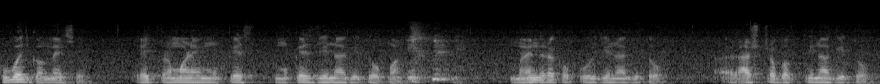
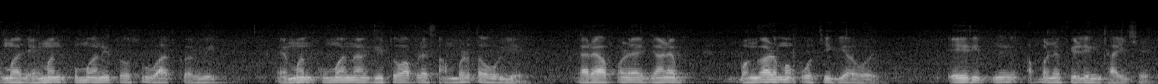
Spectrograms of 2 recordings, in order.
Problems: none marked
